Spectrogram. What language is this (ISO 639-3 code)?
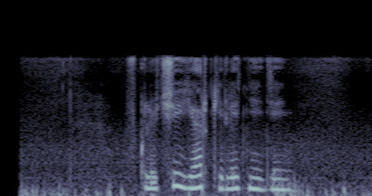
rus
